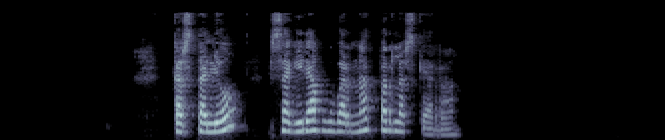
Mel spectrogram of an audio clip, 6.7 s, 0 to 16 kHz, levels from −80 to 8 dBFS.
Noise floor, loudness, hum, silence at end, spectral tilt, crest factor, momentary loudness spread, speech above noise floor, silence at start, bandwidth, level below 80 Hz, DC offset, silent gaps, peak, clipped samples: under -90 dBFS; -18 LUFS; none; 2.1 s; -2.5 dB/octave; 22 dB; 16 LU; over 71 dB; 1.75 s; 11.5 kHz; -74 dBFS; under 0.1%; none; 0 dBFS; under 0.1%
